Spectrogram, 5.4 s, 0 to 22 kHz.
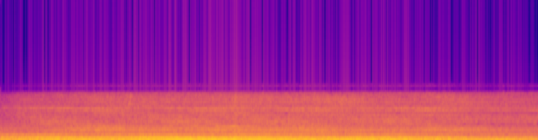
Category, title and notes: Soundscapes > Urban
Passing Tram 25
A sound of a tram passing by. The sound was recorded from Tampere, next to the tracks on the street. The sound was sampled using a phone, Redmi Note 10 Pro. It has been recorded for a course project about sound classification.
